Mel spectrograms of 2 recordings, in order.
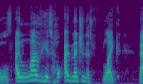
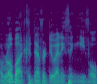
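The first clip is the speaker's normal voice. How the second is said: soothing, calming, lower and quieter; 10 semitones lower, 5 dB quieter than usual. Playing a robot talking to the others, in a soothing voice. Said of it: "Listen to my soothing voice".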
